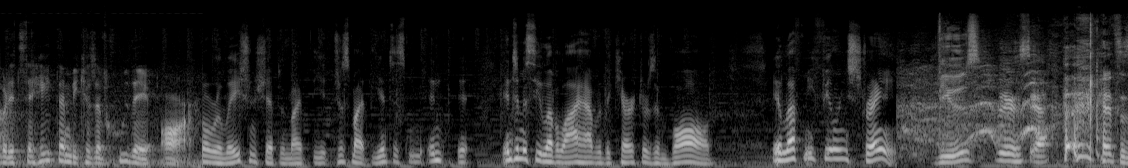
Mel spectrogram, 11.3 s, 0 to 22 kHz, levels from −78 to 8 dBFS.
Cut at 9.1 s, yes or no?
yes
